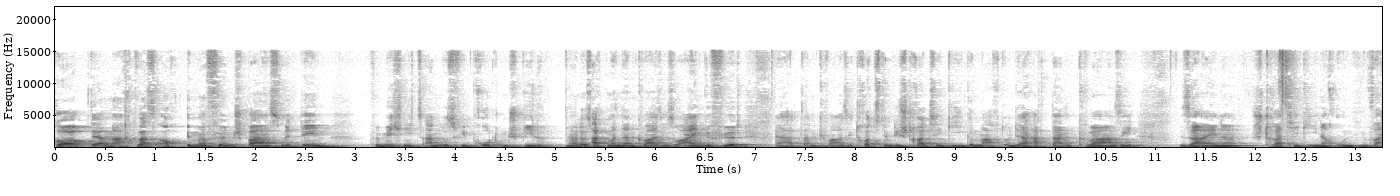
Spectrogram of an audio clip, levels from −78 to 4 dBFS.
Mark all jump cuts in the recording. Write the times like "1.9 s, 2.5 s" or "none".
5.4 s, 7.2 s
